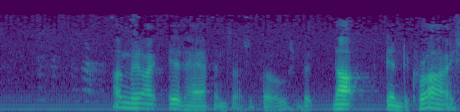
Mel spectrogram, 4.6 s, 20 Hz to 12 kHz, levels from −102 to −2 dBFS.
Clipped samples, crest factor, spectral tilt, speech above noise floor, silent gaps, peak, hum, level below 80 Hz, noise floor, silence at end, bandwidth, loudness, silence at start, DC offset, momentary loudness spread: under 0.1%; 24 dB; -6 dB/octave; 21 dB; none; -20 dBFS; 60 Hz at -65 dBFS; -86 dBFS; -64 dBFS; 0 s; 7.6 kHz; -43 LUFS; 0 s; under 0.1%; 24 LU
